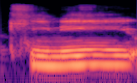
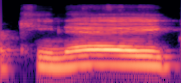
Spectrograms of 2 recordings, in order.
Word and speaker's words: Koine: Then you have what's called Kini or Kine, Koine. There's a lot of ways to pronounce it depending on your pronunciation scheme, but that means common Greek.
